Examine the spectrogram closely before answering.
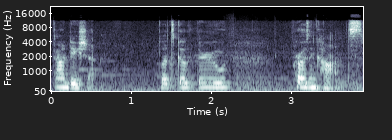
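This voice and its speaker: A woman speaks softly. Music plays in the background. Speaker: beauty youtuber. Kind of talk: product review. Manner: quiet, speaking softly.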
